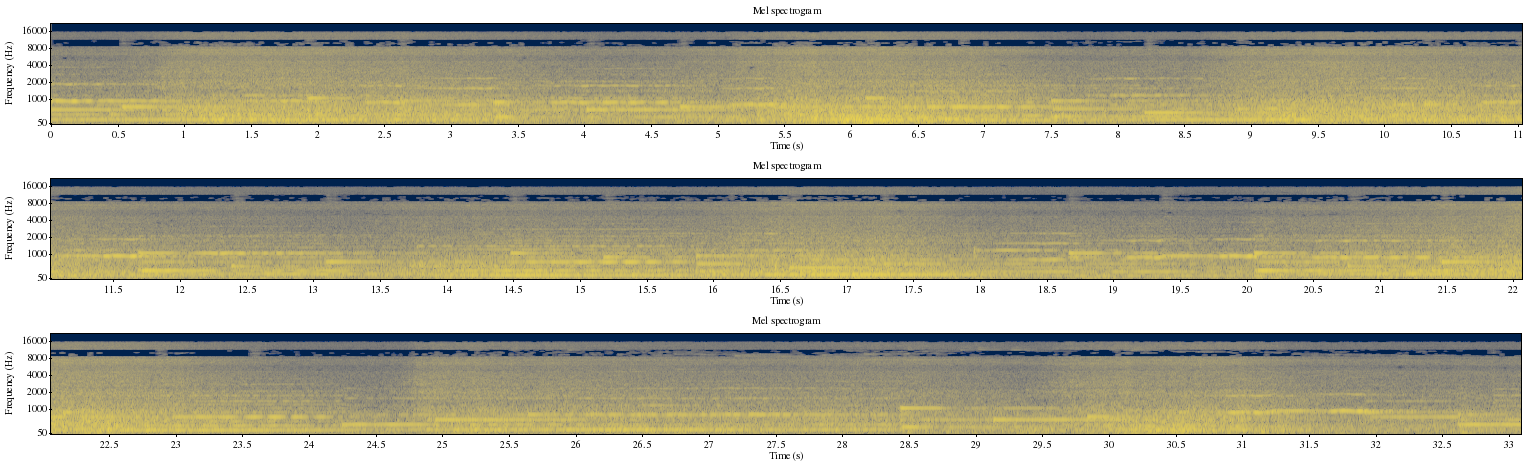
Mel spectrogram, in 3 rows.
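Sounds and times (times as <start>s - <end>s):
sea waves on rocky shore: 0.0s - 33.0s
soft background music: 0.0s - 33.0s.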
